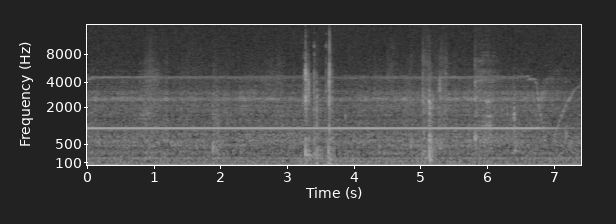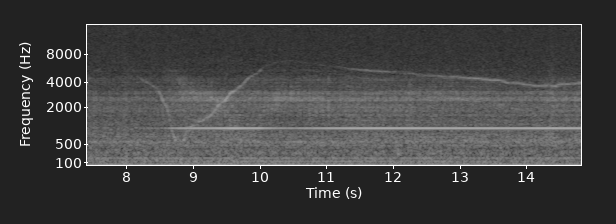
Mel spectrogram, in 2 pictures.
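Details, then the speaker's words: RCA A-32 Globetrotter radio during alignment, IF being moved from 461 to 455: steady high whistle over hiss with gliding chirps while tuning; heterodyne tone from interference by a nearby noise source in the shop. "so the tone you're hearing is interference from an adjacent noise signal here in my shop causing that pepperdine tone the main one you want to hear is the more musical"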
